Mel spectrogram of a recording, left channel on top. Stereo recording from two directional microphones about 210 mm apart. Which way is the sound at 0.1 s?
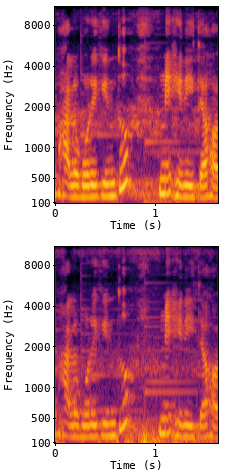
15° left (ahead or behind).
